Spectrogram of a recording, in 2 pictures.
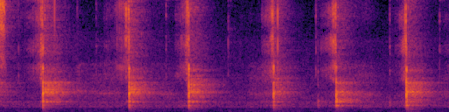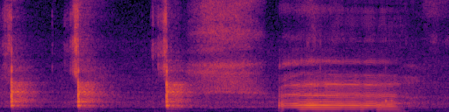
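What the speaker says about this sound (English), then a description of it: "Now, I need to dice this. Finely diced. I've never finely diced a carrot." A knife finely dices a carrot on a board in a home kitchen, making eight or so evenly spaced, sharp chopping knocks close by, then a brief scraping, rasping sound at the end.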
